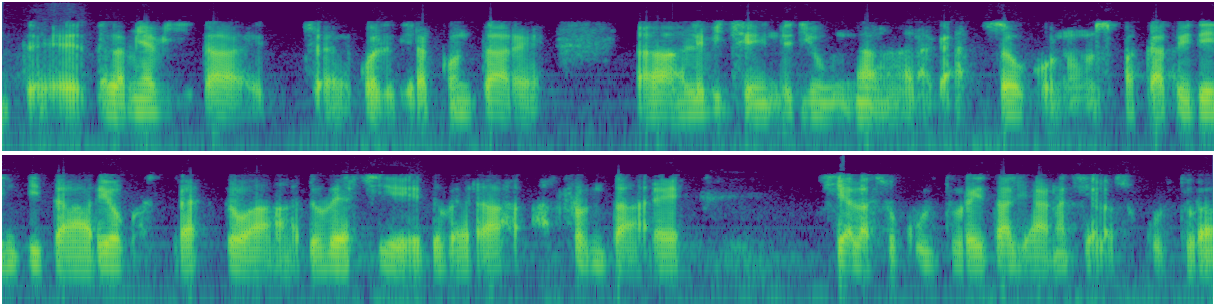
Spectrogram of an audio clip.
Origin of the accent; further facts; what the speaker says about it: Milan, Lombardy, Italy; Io sono nato qui in Italia, sono cresciuto a Milano e vivo tuttora a Milano.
